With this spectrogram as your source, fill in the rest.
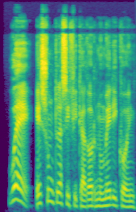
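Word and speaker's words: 位: repita en voz alta se pronuncia con el cuarto tono we es un clasificador numérico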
